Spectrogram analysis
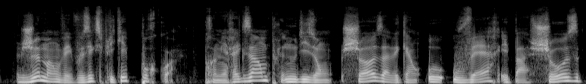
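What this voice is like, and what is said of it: Sing-song southern French accent. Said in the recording (French): “je possède un accent du Sud ... les nordistes, eux, trouvent qu'on a l'accent chantant”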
